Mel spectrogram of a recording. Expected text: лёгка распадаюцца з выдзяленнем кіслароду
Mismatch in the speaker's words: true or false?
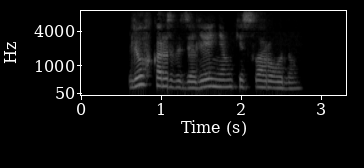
true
